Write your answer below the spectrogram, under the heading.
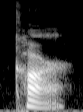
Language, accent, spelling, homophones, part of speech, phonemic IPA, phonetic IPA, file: English, General American, car, carr / Carr / Karr, noun, /kɑɹ/, [kʰɑ̝͗ɹ], En-us-car.ogg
